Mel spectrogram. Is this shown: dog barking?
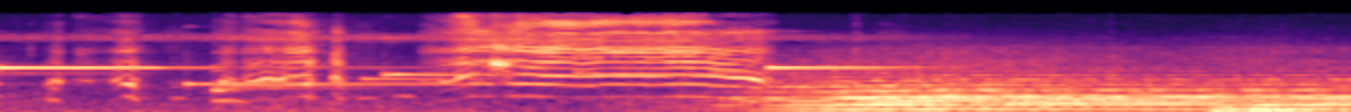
no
